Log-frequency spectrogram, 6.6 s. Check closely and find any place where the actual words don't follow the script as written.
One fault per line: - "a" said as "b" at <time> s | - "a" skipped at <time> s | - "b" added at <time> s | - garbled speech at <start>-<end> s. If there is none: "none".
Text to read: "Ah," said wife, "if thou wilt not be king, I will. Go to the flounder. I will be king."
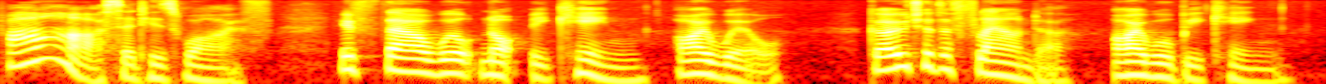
- "his" added at 0.7 s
